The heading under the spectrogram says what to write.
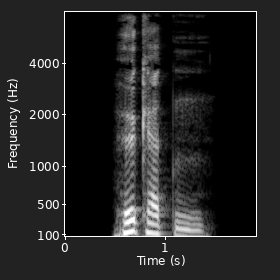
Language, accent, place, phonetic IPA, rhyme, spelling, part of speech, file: German, Germany, Berlin, [ˈhøːkɐtn̩], -øːkɐtn̩, hökerten, verb, De-hökerten.ogg
- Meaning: inflection of hökern: 1. first/third-person plural preterite 2. first/third-person plural subjunctive II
